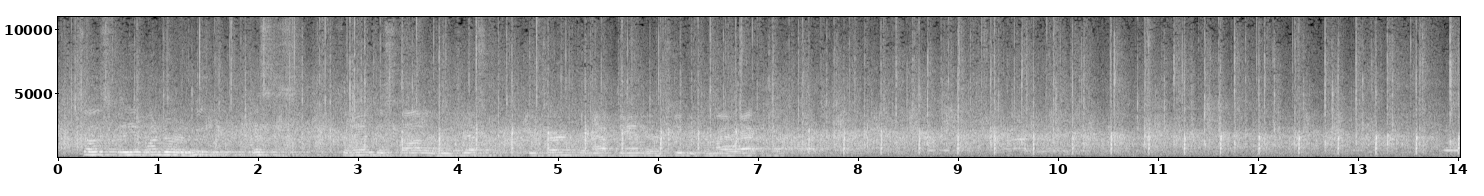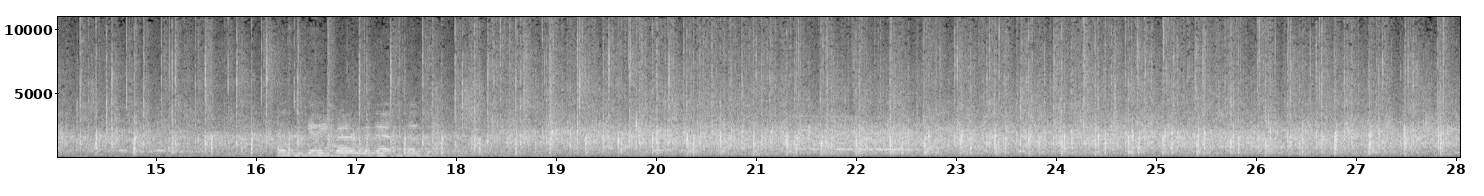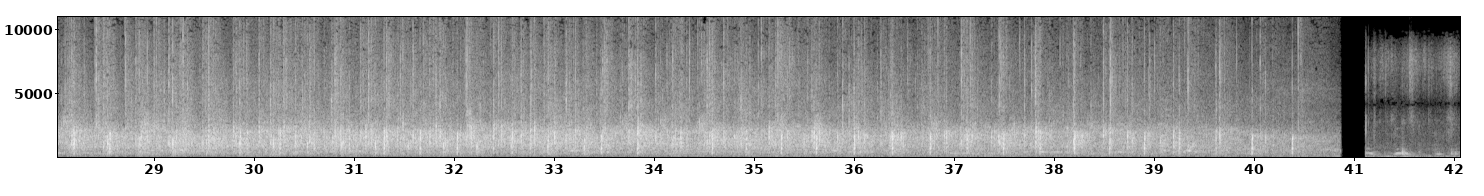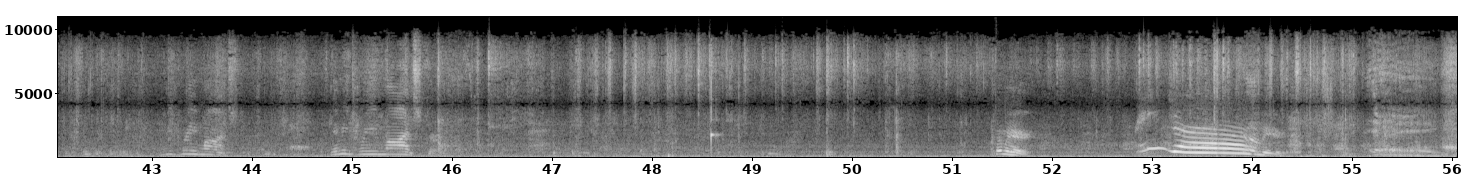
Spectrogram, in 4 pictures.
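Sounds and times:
crowd applauding: 0.0 - 40.9.

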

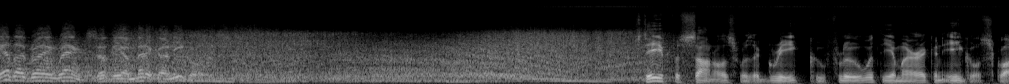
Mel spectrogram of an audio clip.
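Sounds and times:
propeller plane engines droning: 0.0 - 7.2.

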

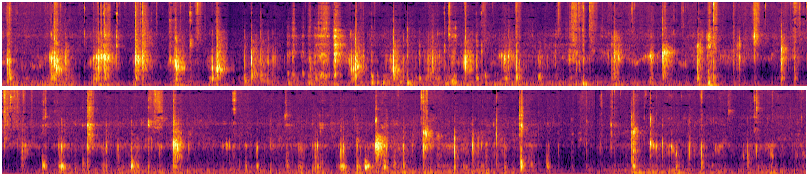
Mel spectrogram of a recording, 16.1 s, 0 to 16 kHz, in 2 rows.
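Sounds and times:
chalk crunching while chewed: 0.0 - 16.0.

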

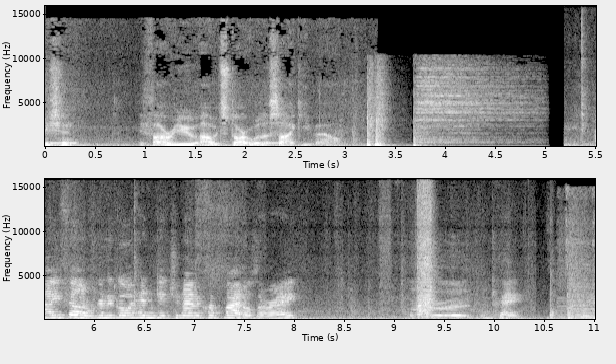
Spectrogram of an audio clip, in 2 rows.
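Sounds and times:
drum hit: 3.1 - 5.0
cymbal crash: 3.2 - 5.0.

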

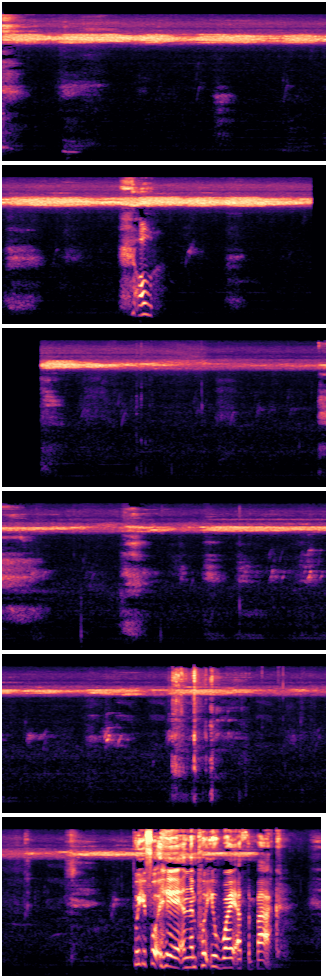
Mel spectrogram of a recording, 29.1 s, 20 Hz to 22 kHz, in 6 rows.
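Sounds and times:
insects droning: 0.0 - 9.5, 10.3 - 29.0.

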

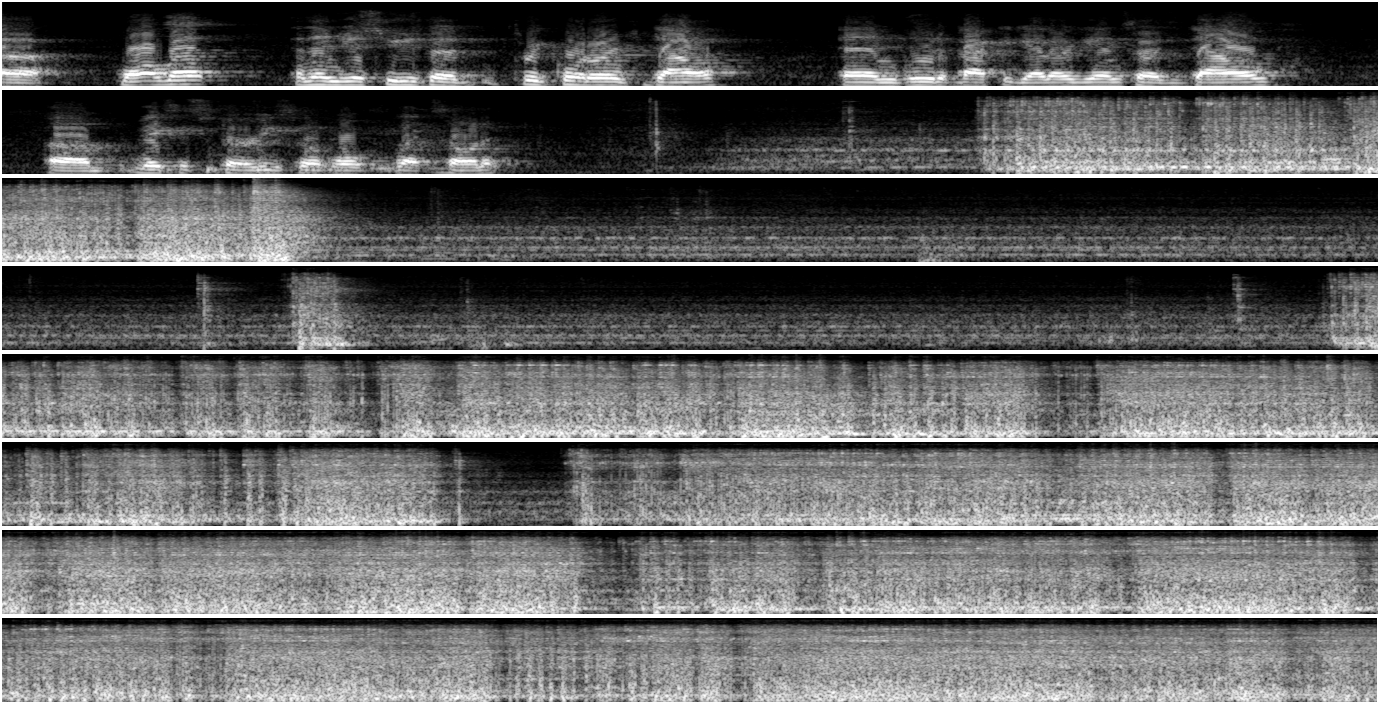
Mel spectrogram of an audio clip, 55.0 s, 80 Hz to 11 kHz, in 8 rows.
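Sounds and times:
wood lathe motor hum: 10.4 - 18.8, 21.6 - 23.2, 26.2 - 55.0
turning tool cutting wood: 11.1 - 15.5, 21.6 - 22.6, 26.8 - 55.0.

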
